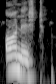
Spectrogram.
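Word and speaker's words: honest: एच यानी consonant से शुरू है परंतु उनका उच्चारण भावेल यानी कि स्वर से आरंभ होता है जैसे ऑनेस्ट ऑनेस्ट पढ़ते हैं न रेबल ऑन रेबल पढ़ते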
